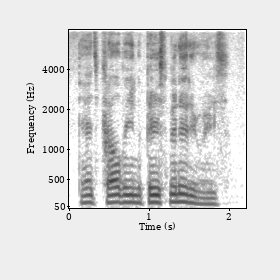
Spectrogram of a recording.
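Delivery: put-on child voice poking fun. Father telling what his kids think of where he is, imitating his kids. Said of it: "That's the way I do an impression of people".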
